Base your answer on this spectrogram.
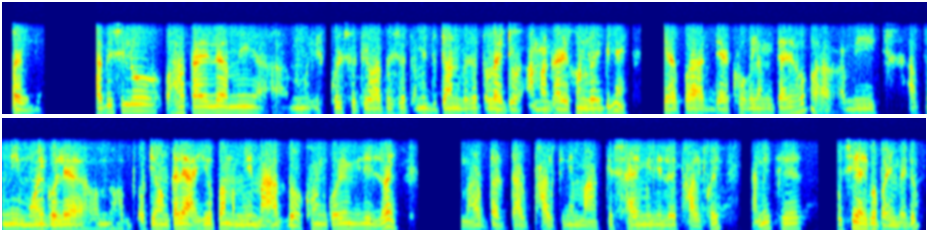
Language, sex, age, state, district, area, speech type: Assamese, male, 18-30, Assam, Goalpara, rural, conversation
